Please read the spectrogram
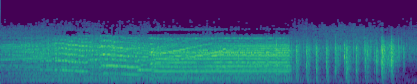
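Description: A heavy chain clangs and clatters on the cellar stairs in a quick, uneven run of sharp metallic clanks, after a long, loud, droning wail of overlapping tones. No voices.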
